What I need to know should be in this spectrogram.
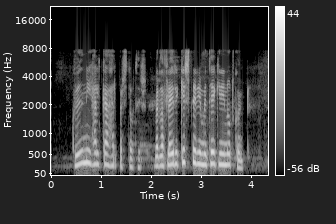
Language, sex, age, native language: Icelandic, female, 20-29, Icelandic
